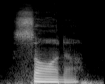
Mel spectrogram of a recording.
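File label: "sauna", American English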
